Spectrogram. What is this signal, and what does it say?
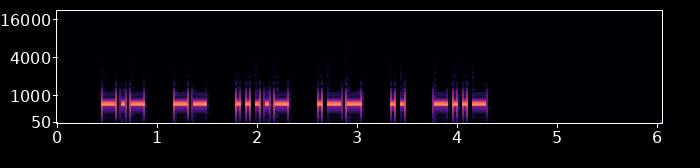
Morse code, heard as a keyed tone, about 25 wpm, spaced as for 18 wpm, 700 Hz. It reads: KM4WIX
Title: USA Call Signs - 2x Character Spacing - 25wpm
